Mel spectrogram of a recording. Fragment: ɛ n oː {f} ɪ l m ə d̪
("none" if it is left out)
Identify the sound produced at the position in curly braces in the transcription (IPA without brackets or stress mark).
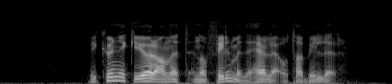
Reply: f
